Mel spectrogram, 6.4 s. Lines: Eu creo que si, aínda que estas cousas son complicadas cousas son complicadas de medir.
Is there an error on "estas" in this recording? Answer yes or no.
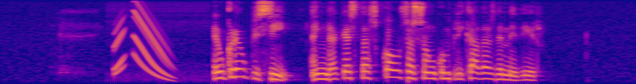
no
